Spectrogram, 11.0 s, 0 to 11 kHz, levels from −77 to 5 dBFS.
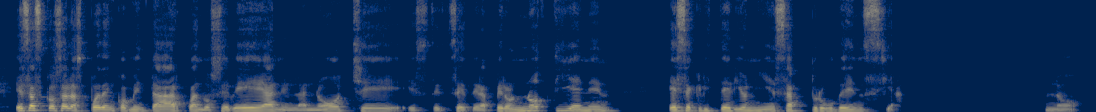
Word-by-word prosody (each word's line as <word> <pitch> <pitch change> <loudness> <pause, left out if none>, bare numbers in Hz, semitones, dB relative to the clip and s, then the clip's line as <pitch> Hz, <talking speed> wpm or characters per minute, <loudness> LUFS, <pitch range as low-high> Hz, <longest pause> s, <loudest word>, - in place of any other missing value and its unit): Esas 215 +2 +6
cosas 200 -1 +3
las 170 -3 +2
pueden 165 0 +3
comentar 150 -1 0
cuando 135 -5 0
se 125 +1 -3
vean, 155 0 +3
en 115 -2 -7
la 110 0 -5
noche, 140 +2 -4
este, 110 +1 -10
etcétera, 110 0 -4
pero 140 -2 +1
no 175 +5 -1
tienen 160 -4 -3 0.5
ese 165 +1 +4
criterio, 155 0 0
ni 150 -3 -2
esa 155 +2 0
prudencia. 145 -1 -2 1.4
¿No? 100 -1 -10
150 Hz, 120 wpm, -25 LUFS, 135-160 Hz, 1.4 s, Esas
